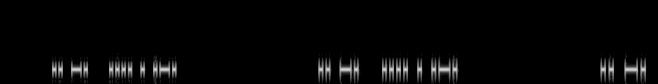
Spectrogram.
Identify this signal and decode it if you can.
Morse code, heard as a keyed tone, about 31 wpm, 700 Hz. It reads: IN HER IN HER IN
